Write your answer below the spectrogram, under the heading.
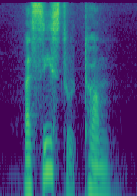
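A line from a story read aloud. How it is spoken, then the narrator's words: Quiet dismayed question. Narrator (German): betroffen fragte leise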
